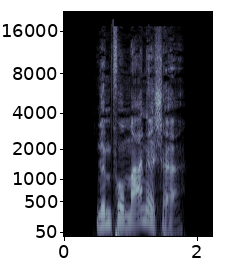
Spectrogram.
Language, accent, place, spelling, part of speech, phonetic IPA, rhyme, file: German, Germany, Berlin, nymphomanischer, adjective, [nʏmfoˈmaːnɪʃɐ], -aːnɪʃɐ, De-nymphomanischer.ogg
- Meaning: inflection of nymphomanisch: 1. strong/mixed nominative masculine singular 2. strong genitive/dative feminine singular 3. strong genitive plural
